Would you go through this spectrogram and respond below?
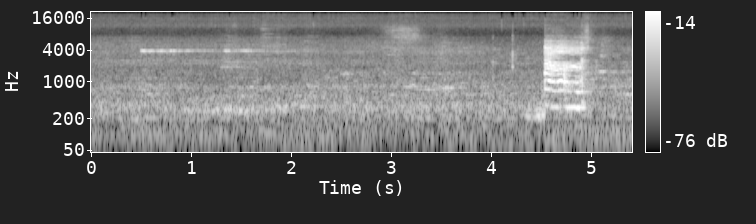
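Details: Domestic cat giving one short, harmonic meow near the end, after a stretch of quiet room hum with a faint steady high whine in the background.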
